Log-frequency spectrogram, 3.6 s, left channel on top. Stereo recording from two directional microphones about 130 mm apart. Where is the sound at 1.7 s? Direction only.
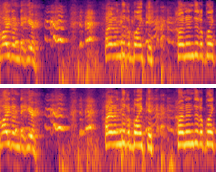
35° right (ahead or behind).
